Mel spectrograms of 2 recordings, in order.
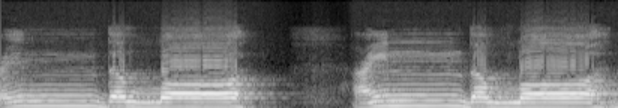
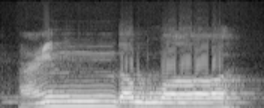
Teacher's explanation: اس میں جلالہ کا لام جو ہے وہ پر کیا جا رہا ہے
